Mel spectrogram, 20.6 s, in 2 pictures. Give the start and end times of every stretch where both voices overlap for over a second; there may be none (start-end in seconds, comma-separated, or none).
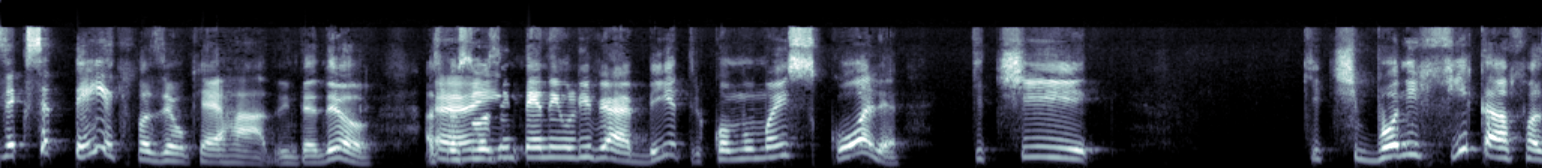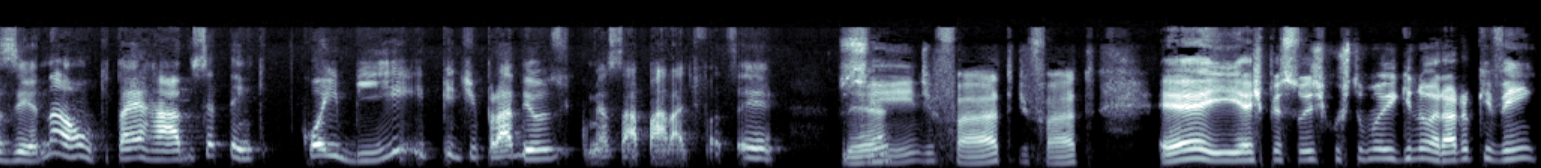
none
